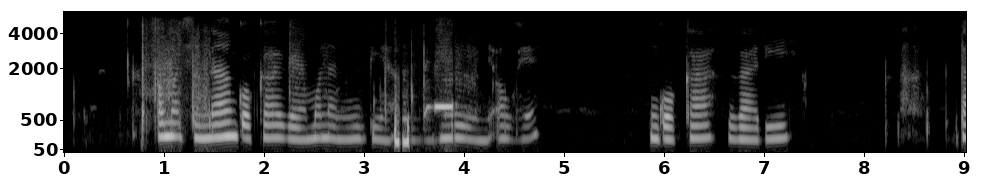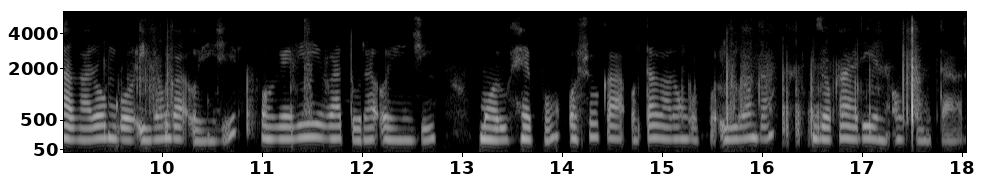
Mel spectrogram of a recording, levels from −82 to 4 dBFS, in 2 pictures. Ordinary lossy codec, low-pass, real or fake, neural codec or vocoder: Opus, 24 kbps; 5.4 kHz; fake; autoencoder, 48 kHz, 128 numbers a frame, DAC-VAE, trained on Japanese speech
